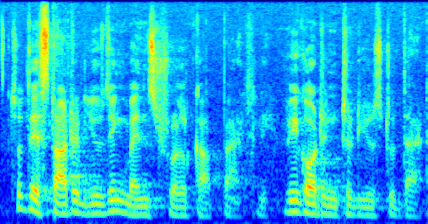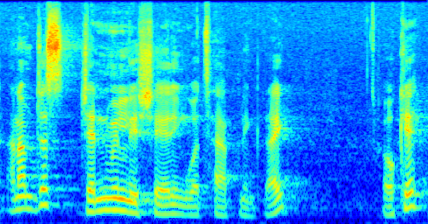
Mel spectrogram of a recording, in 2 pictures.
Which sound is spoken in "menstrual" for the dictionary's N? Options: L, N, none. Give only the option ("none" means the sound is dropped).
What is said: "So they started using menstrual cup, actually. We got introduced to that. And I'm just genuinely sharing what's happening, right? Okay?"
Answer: N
